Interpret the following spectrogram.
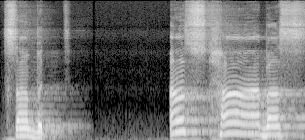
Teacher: yaitu memantul sab sab dan ada huruf ta Yang diwakafkan namun huruf ta memiliki sifat hams dan sidah maka pada saat dibaca sukun atau diwakafkan bunyinya sabt ashabbet memantul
